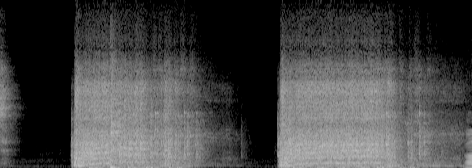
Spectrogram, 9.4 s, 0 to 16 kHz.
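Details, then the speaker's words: 1929 Ford Model A chassis, first start attempt with fuel turned on and ignition wire connected: two cranking bursts briefly catch and sputter unevenly, then die; rough misfiring start, owner suspects weak or intermittent spark from distributor. "H that sounded promising yikes"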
